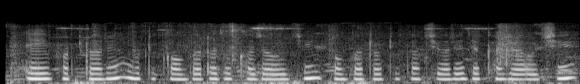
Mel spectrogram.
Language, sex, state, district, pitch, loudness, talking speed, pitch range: Odia, female, Odisha, Khordha, 250 Hz, -13 LUFS, 85 wpm, 240-260 Hz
